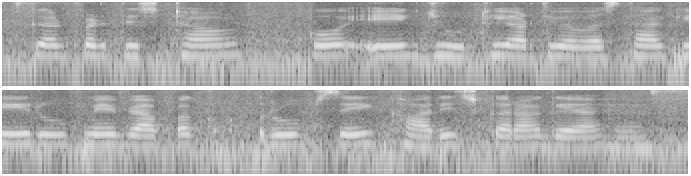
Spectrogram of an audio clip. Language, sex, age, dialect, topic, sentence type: Hindi, female, 46-50, Kanauji Braj Bhasha, banking, statement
